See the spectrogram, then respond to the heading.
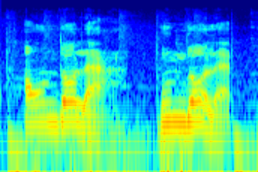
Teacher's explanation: Yo no sé si tú has escuchado en el centro, sobre todo cuando están vendiendo algo los buhoneros, que dice a un dólar, esa R vibrante múltiple que se pierde, se suaviza y si se quiere como que desaparece.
